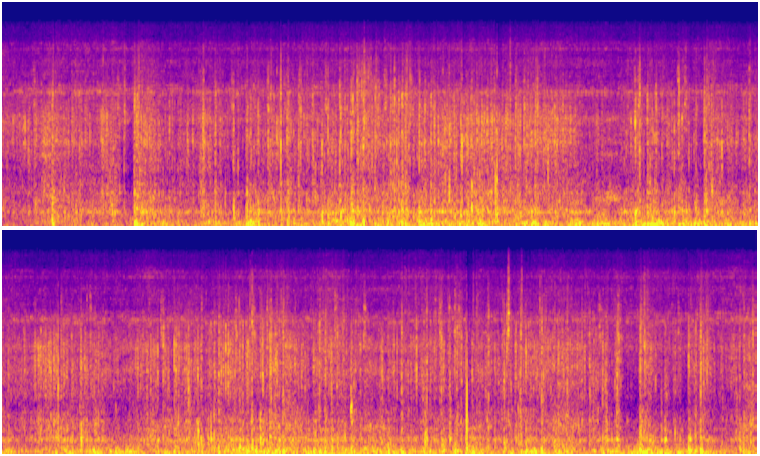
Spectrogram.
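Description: Calibre Sentry mountain bike ridden at speed on a dirt singletrack descent: a steady rush of tyre noise and wind buffeting on the microphone, with the bike's chain and frame clattering over bumps throughout.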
